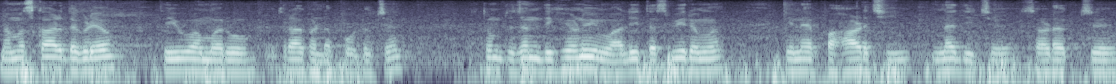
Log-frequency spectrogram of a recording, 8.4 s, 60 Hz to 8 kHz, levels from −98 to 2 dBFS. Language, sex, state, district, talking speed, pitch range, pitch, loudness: Garhwali, male, Uttarakhand, Tehri Garhwal, 170 wpm, 120-135 Hz, 130 Hz, -16 LUFS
